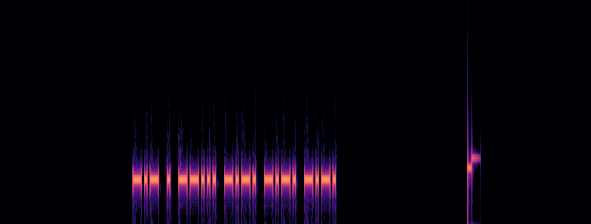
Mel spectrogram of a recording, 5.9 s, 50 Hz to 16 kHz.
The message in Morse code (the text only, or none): KE7CCC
